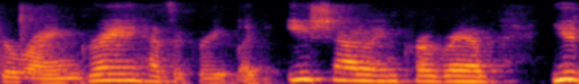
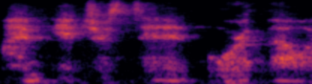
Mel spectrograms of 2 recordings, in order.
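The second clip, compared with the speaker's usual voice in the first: hushed, breathy, very quiet whisper; 18 dB quieter than usual. Retelling how students in the office would whisper their interest, imitating a whisper. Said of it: "students in my office that would whisper".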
